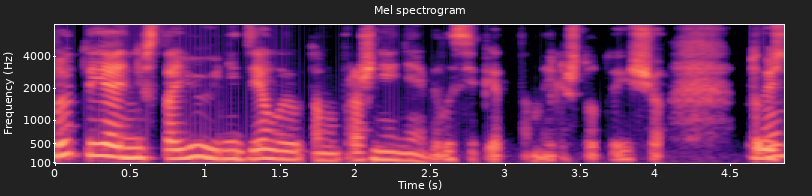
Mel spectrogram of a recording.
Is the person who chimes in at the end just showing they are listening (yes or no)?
yes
